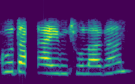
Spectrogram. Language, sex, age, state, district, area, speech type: Kashmiri, female, 30-45, Jammu and Kashmir, Ganderbal, rural, conversation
